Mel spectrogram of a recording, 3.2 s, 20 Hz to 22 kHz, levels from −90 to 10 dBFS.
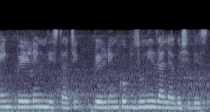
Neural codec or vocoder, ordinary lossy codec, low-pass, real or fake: none; none; 7.2 kHz; real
